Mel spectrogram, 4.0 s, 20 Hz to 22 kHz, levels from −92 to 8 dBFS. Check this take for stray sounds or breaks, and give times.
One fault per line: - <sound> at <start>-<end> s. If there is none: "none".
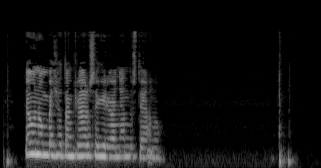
none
